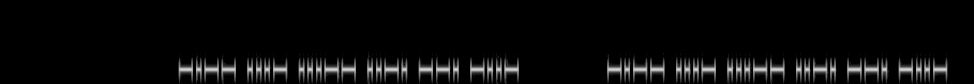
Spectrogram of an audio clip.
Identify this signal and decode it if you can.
Morse code, heard as a keyed tone, about 28 wpm, 700 Hz. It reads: YV3FGX YV3FGX
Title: DXCC-100 Call Signs - 6 Characters - Repeated 2x - 28wpm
